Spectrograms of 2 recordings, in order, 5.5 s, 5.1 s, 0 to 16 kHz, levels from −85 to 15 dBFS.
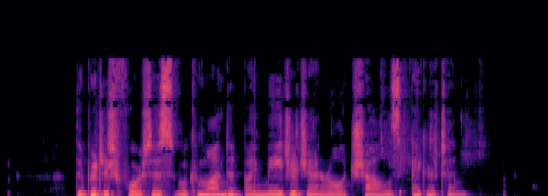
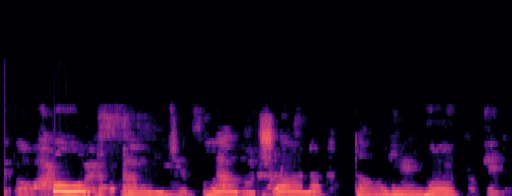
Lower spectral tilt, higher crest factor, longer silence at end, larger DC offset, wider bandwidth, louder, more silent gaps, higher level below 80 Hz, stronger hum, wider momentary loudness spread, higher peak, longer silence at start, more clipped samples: about the same, -4.5 dB/octave vs -4.5 dB/octave; about the same, 18 dB vs 16 dB; first, 0.8 s vs 0.15 s; neither; first, 11.5 kHz vs 7.4 kHz; second, -22 LUFS vs -16 LUFS; neither; about the same, -56 dBFS vs -58 dBFS; neither; second, 8 LU vs 18 LU; second, -6 dBFS vs 0 dBFS; first, 0.75 s vs 0.05 s; neither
